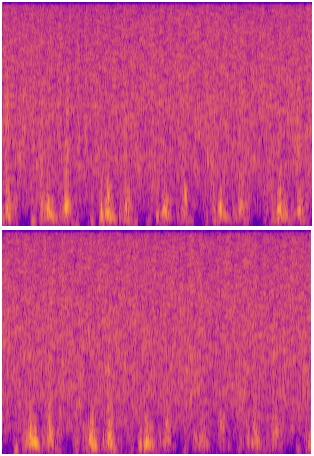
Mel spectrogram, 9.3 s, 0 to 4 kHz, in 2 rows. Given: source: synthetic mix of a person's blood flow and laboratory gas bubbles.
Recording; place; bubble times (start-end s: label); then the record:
Doppler ultrasound of blood flow; precordium
no bubbles
From the record:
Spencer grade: 0 (complete lack of bubble signals)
